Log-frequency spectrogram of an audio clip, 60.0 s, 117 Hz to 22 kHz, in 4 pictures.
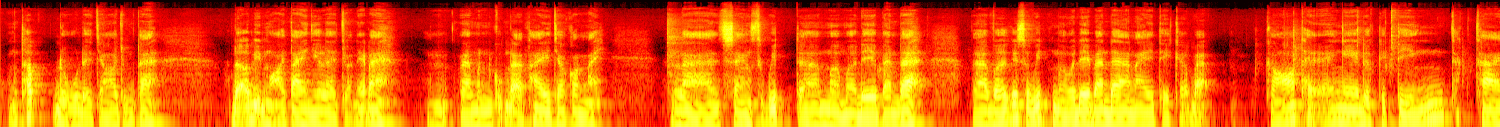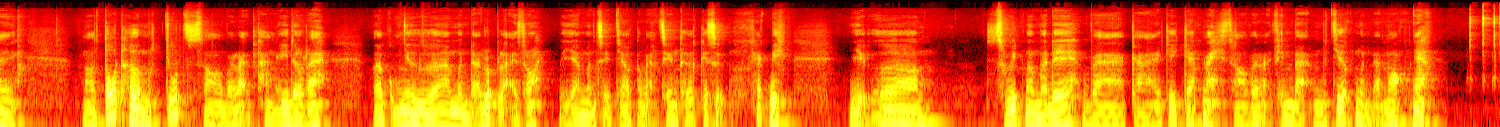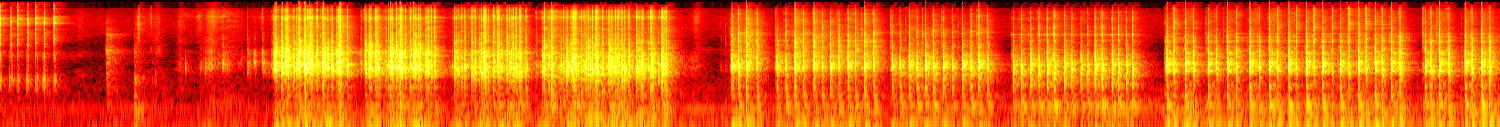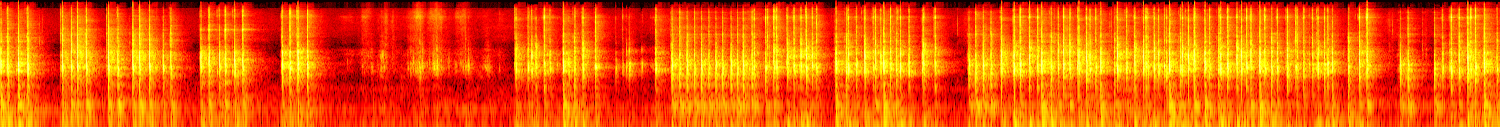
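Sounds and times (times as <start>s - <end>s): mechanical keyboard typing: 29.7s - 30.6s, 32.5s - 48.2s, 50.2s - 60.0s.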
